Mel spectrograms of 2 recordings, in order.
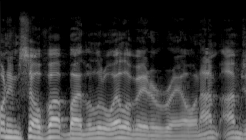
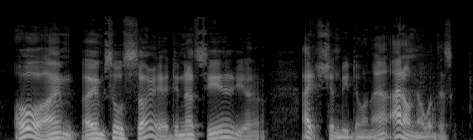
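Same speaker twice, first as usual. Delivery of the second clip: quiet, subdued, reserved, hesitant tone; 3 semitones lower, 4 dB quieter than usual. Recounting a man's apology for berating the bar staff, imitating a quiet, reserved man. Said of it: "He was quiet and like".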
